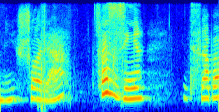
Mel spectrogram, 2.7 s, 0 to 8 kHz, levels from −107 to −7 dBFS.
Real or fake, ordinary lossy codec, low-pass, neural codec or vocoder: real; none; 7.2 kHz; none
